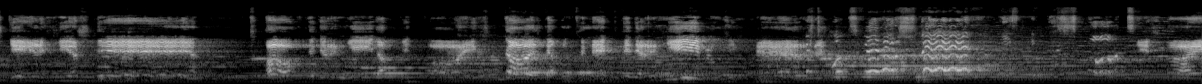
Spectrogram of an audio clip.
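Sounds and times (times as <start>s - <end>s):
man singing operatic phrases: 0.0s - 9.7s, 11.4s - 12.0s
orchestral accompaniment: 2.5s - 12.0s.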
